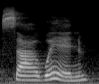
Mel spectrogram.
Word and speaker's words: Samhain: So, Halloween had its origins in the festival of Samhain, which I had to look up how to pronounce because it's spelled S-A-M-H-A-I-N. Samhain. And I was like, I feel like that's probably pronounced differently. I did not expect it to be Samhain with a W.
